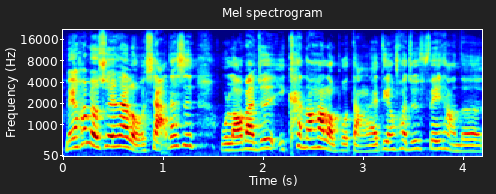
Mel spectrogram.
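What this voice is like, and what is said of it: Usual voice. Nothing is said of it.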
